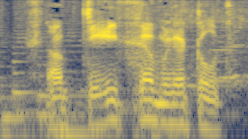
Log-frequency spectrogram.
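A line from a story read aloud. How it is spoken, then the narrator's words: Growl. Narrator (Russian): прорычал Колыван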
